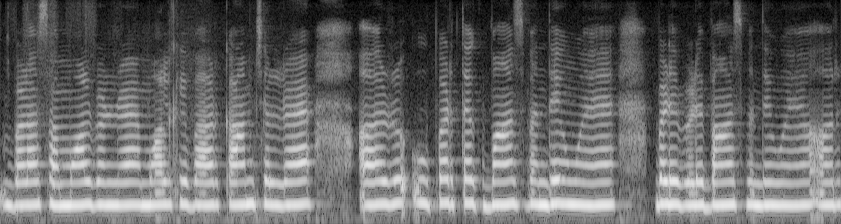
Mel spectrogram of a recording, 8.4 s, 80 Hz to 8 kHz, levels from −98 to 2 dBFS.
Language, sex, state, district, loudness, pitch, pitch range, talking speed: Hindi, female, Odisha, Khordha, -13 LUFS, 260 Hz, 260-270 Hz, 185 wpm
